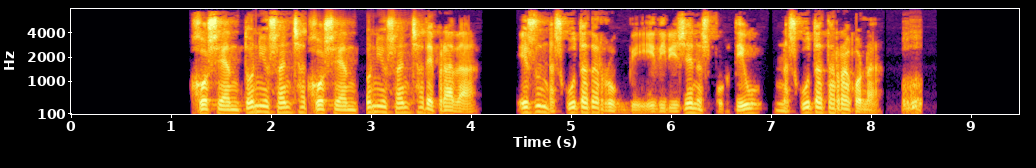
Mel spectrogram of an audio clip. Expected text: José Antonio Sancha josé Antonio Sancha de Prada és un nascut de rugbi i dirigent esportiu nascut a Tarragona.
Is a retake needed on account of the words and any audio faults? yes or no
yes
